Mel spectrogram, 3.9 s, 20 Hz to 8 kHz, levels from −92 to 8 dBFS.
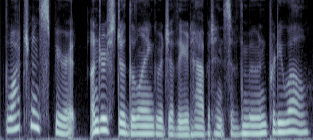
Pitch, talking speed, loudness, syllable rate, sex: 185 Hz, 215 wpm, -17 LUFS, 6.7 syllables/s, female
